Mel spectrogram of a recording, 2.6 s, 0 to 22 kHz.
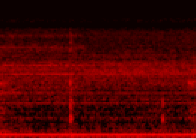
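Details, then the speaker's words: Fender Deluxe Reverb reissue (Frommel kit) after replacing the noisy reverb recovery tube V4: a steady low buzz remains with nothing playing. Cause is poor lead dress, the grid lead routed over the plate instead of across the socket. "There's still a lot of noise left. Let's see. Probably hear that. And that's because they ran the grid right here."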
